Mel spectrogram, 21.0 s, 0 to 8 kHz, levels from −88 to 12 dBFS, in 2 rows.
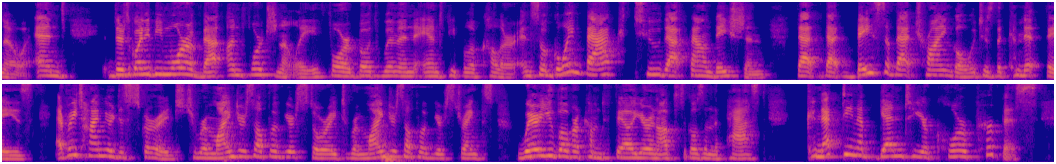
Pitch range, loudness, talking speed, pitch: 160-220 Hz, -28 LUFS, 190 wpm, 185 Hz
